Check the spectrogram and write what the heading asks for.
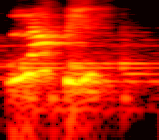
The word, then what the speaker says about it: lápiz: Por ejemplo, en la palabra lápiz, la sílaba tónica es la penúltima, que es la. Lápiz.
